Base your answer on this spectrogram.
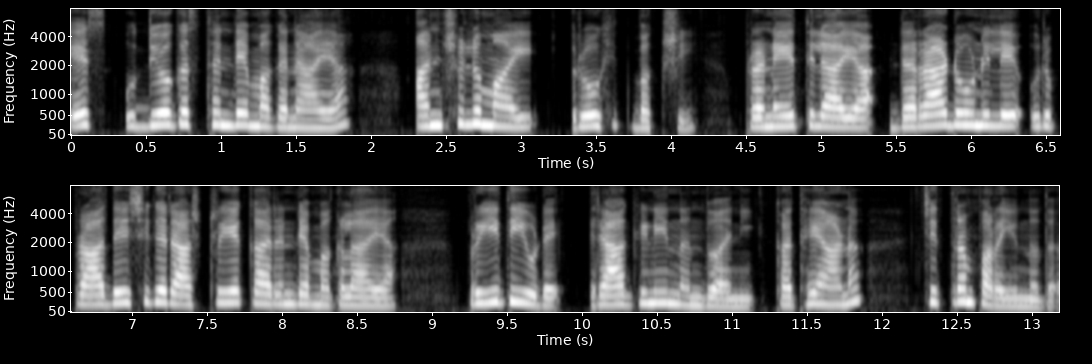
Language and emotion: Malayalam, neutral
